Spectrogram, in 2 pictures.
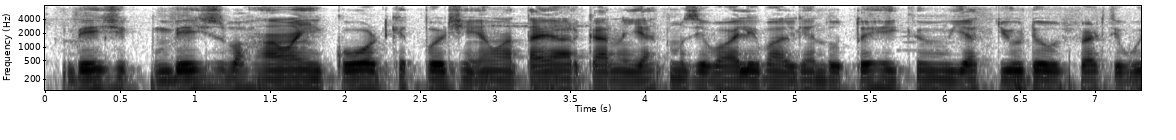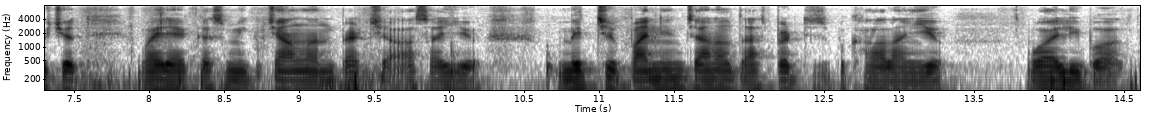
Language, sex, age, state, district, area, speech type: Kashmiri, male, 18-30, Jammu and Kashmir, Bandipora, rural, spontaneous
